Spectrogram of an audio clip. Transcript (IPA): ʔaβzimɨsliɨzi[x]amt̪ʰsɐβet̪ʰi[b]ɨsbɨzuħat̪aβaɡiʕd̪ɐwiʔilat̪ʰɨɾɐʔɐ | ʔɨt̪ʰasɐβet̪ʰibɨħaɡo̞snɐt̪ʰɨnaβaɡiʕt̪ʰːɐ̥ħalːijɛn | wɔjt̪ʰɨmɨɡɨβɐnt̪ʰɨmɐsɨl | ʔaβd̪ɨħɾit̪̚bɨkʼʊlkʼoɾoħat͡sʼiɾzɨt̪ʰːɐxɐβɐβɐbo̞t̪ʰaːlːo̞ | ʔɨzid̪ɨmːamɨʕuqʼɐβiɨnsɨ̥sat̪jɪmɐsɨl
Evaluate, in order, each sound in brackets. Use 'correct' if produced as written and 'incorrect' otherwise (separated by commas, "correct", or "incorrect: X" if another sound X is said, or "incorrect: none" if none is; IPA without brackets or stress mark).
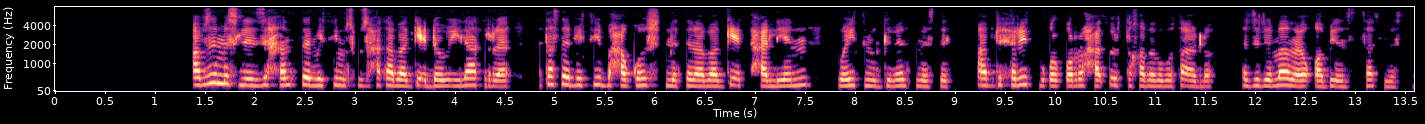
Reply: incorrect: ħ, incorrect: m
